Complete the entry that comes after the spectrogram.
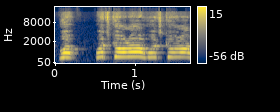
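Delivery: high, puzzled classmates; high confused voice. Retold or imitated. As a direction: ask around high and confused. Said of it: "Everybody was like".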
